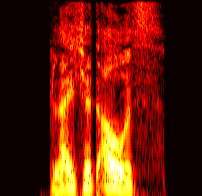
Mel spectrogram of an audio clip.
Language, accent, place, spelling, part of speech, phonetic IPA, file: German, Germany, Berlin, gleichet aus, verb, [ˌɡlaɪ̯çət ˈaʊ̯s], De-gleichet aus.ogg
- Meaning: second-person plural subjunctive I of ausgleichen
